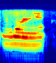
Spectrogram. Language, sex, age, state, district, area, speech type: Tamil, female, 60+, Tamil Nadu, Virudhunagar, rural, conversation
